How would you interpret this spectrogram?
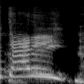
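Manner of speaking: put-on squeaky high little girl's "Daddy"; child voice. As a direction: lift way up into a small girl's voice. Voicing daughter calling him.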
